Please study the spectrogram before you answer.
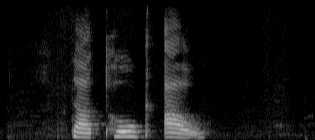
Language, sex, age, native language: Icelandic, female, 7, Icelandic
